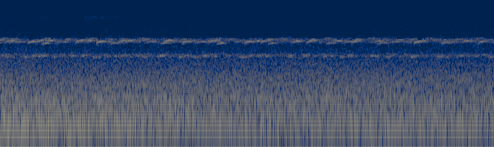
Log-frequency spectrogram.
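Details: Chorus of frogs recorded in Barbados: countless quick high chirps, roughly two or three per second from nearer callers, layered into a constant two-tone trilling wash over low rumbling background noise.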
